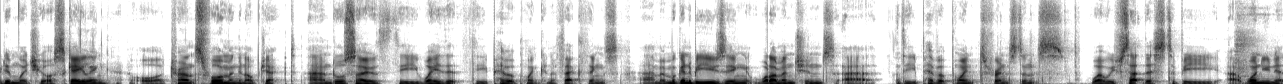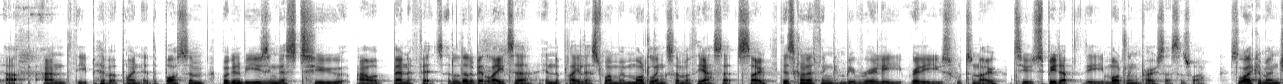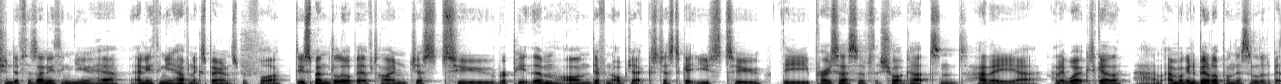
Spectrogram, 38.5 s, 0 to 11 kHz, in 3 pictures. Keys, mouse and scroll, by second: 7.9 Tab, 8.8 g, 13.1 Tab, 20.1-24.8 middle drag.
